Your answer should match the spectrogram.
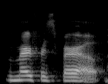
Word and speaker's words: Murfreesboro: Murfreesboro. – It's got to say it right. – Yeah. It's got to sound like you have mashed potatoes in your mouth.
